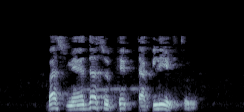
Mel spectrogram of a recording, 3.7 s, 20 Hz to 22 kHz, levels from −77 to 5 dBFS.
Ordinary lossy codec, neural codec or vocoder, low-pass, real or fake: MP3, 24 kbps; none; 7.2 kHz; real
